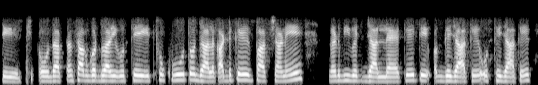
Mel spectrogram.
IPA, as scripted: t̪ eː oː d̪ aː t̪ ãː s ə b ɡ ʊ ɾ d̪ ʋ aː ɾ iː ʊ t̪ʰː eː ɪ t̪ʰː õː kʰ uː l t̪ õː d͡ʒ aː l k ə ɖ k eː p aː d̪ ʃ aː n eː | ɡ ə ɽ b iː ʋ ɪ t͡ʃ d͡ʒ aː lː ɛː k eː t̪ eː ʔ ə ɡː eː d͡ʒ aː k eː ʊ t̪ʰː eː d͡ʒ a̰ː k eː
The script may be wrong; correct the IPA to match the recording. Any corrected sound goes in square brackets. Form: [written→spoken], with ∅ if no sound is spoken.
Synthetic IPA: t̪ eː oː d̪ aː t̪ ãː s ə b ɡ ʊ ɾ d̪ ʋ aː ɾ iː ʊ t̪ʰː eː ɪ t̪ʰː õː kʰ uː [l→∅] t̪ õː d͡ʒ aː l k ə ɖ k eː p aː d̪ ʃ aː n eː | ɡ ə ɽ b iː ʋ ɪ t͡ʃ d͡ʒ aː lː ɛː k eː t̪ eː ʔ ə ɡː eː d͡ʒ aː k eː ʊ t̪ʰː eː d͡ʒ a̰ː k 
